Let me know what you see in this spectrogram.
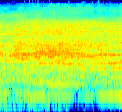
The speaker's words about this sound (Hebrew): בואו נשמע מי צועק הכי חזק שאפשר.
